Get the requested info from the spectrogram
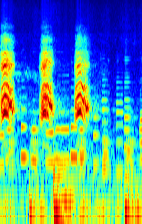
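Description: Three loud, short cries about half a second apart, each rising then falling in pitch, over background music with steady notes.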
